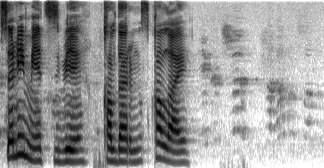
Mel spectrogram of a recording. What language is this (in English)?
Kazakh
